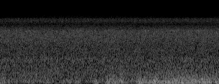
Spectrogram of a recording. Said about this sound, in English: Do you guys hear that? It sounds like white noise, but it's actually wind and cottonwood trees on my family's farm in Iowa. I love that sound. It's my childhood, and I'm not sure how many more times I'll get to sit in this cottonwood grove.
